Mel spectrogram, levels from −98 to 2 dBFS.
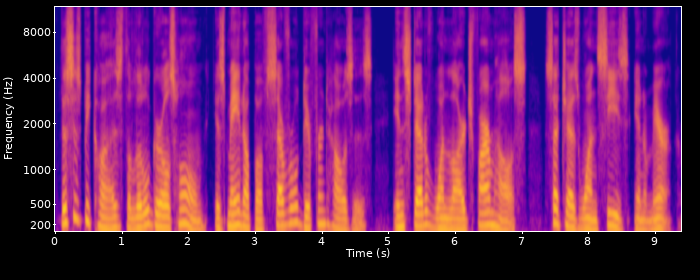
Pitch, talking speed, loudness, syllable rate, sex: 165 Hz, 160 wpm, -19 LUFS, 5.0 syllables/s, female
